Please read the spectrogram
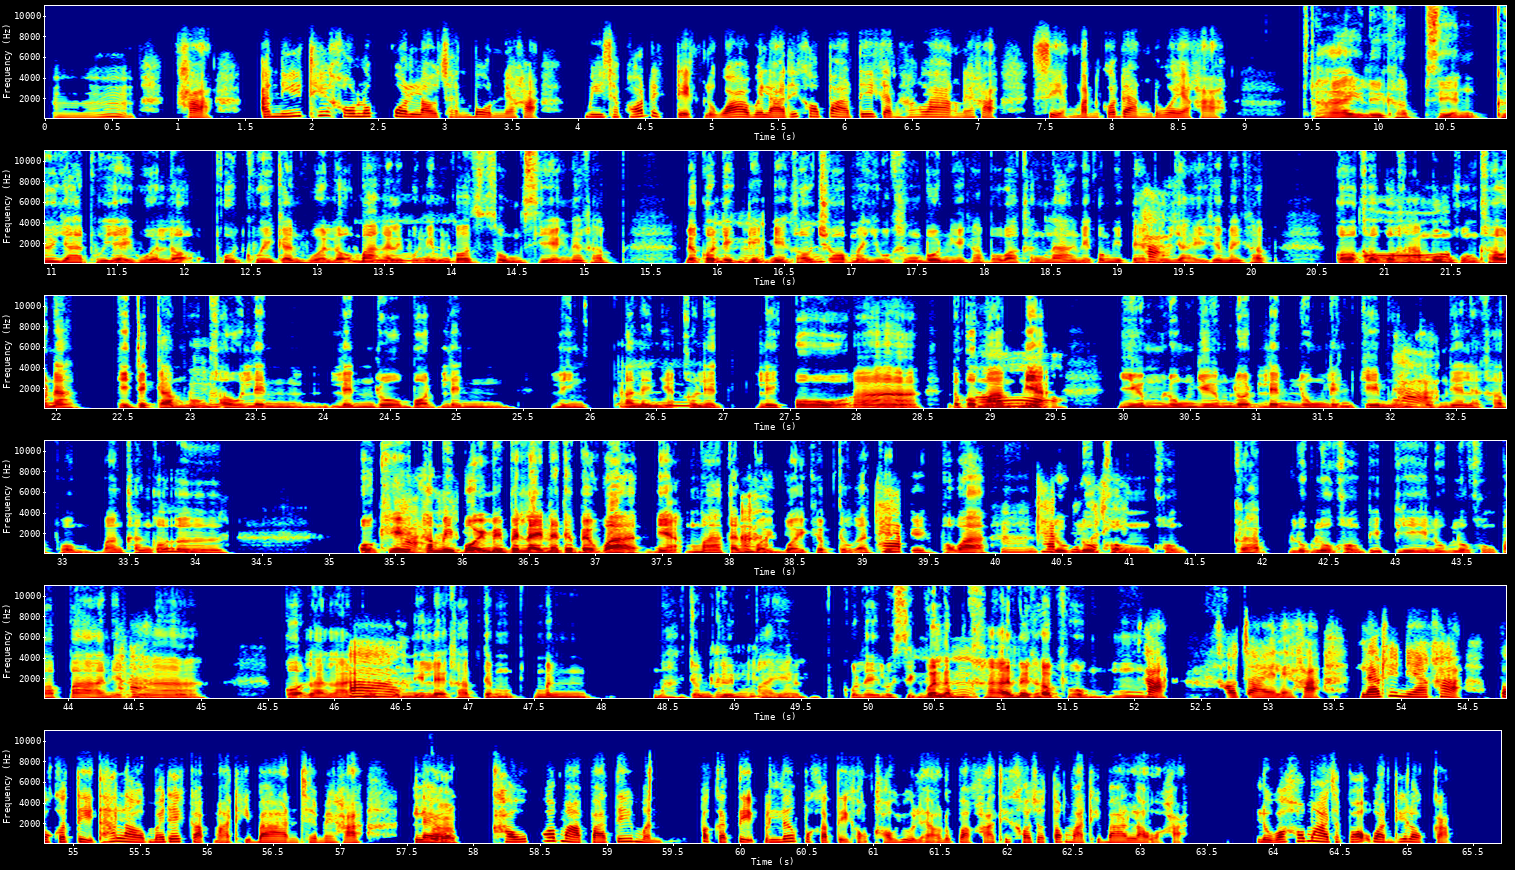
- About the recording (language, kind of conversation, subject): Thai, advice, ทำไมฉันถึงผ่อนคลายได้ไม่เต็มที่เวลาอยู่บ้าน?
- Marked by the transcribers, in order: other background noise; tapping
